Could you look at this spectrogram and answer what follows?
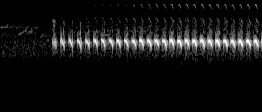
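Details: Corsican nuthatch giving a fast, even trill of short, identical high piping notes, about ten per second, growing louder over two seconds after a brief silence; nothing else is heard.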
